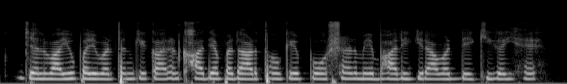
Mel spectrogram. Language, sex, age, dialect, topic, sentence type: Hindi, female, 18-24, Marwari Dhudhari, agriculture, statement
